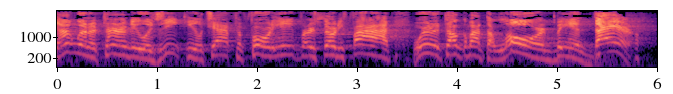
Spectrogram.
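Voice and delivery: Southern twang with preacher-style pulpit delivery. Retelling how a preacher got up and announced the reading, with a southern twang. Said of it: "he had a southern twang".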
